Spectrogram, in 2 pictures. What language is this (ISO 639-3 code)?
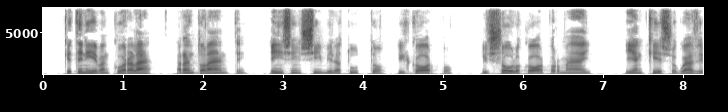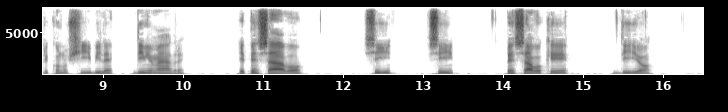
ita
